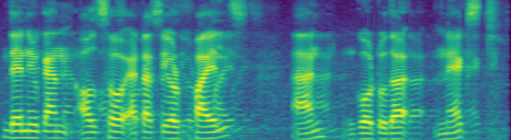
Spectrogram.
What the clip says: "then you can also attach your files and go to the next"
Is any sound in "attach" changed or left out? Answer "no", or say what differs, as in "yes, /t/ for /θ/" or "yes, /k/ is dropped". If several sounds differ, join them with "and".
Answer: yes, /s/ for /tʃ/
